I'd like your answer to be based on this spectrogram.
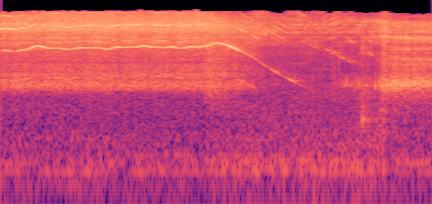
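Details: Dental high-speed handpiece: steady high-pitched whine dropping in pitch as it slows, with hiss, during tooth preparation for a crown using a gum protector.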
